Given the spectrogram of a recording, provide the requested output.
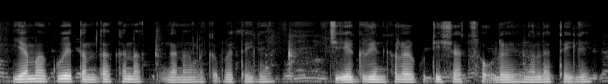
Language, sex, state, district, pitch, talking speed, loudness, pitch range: Wancho, male, Arunachal Pradesh, Longding, 120 Hz, 215 wpm, -18 LUFS, 115-130 Hz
